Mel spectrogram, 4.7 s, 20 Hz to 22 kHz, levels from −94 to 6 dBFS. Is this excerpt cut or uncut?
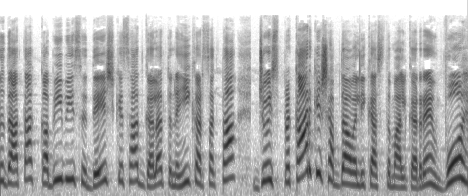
cut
